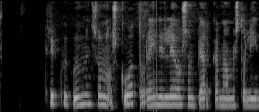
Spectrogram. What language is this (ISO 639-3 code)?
isl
